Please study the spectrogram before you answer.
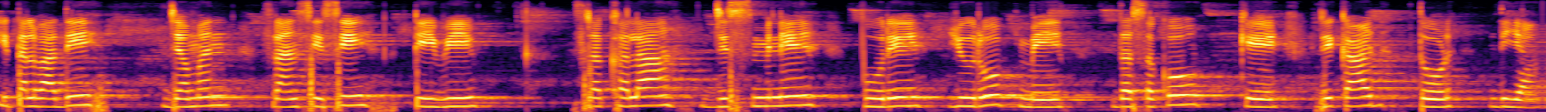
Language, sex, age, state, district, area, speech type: Hindi, female, 18-30, Uttar Pradesh, Sonbhadra, rural, read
